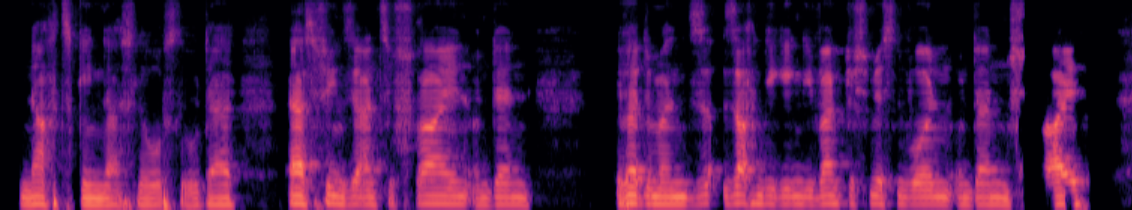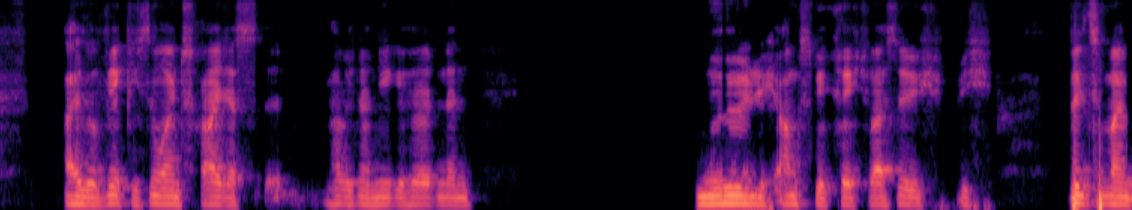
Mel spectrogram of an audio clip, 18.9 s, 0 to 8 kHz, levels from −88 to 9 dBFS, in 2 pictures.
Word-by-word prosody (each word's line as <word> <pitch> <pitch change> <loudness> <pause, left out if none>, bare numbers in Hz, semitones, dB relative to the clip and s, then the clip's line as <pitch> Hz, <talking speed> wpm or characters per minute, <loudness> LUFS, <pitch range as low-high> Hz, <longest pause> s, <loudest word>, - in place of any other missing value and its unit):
nachts 100 +1 -1
ging 90 -1 +3
das 90 +1 -3
los 90 0 -2
du, 85 +2 -5
da 95 +1 -1 0.4
erst 110 0 +5
fingen 110 -4 0
sie 105 +3 -2
an 100 -1 -2
zu - - -10
schreien 110 -2 0
und 90 +1 -7
dann 100 -2 -2 0.7
hörte 110 +1 +3
man 100 -1 +3
s 105 +5 -6
Sachen, 115 +1 +1
die 105 - -4
gegen 105 +1 -2
die 100 -1 -4
Wand 110 0 0
geschmissen 105 -1 -5
wurden 100 0 0
und 95 0 -7
dann 100 0 -1
'n - - -7
Schrei. 105 +4 +1 0.9
Also, 100 -4 +2
wirklich 110 -4 0
so 110 -1 0
ein 100 -3 +2
Schrei. 100 +2 0
Das, 90 -3 -6
äh, - - -13 0.4
habe 105 -1 -4
ich 100 - -7
noch 100 -2 -2
nie 100 +1 -1
gehört. 100 0 -2
Und 95 - -5
dann 95 -1 -4 1.9
Nö, 110 +1 +7
nicht 95 -7 -1
Angst 110 0 -2
gekriegt, 95 +1 -1
weißt 100 +1 0
du, 110 - -2
ich 100 -3 -4
ich - - -10 0.6
bin 115 -1 +7
zu 115 - +6
meinem 105 -3 +4
100 Hz, 170 wpm, -24 LUFS, 95-105 Hz, 1.9 s, Nö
